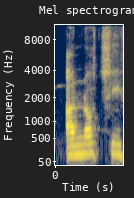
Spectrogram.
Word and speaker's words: Anokye: On my channel is Anochi Films, which is spelled ANOKYE Films on YouTube.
